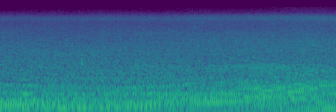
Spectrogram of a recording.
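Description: Water sloshing and splashing in a shallow stream crowded with ornamental carp jostling and gulping at the surface, with a steady low hum underneath.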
